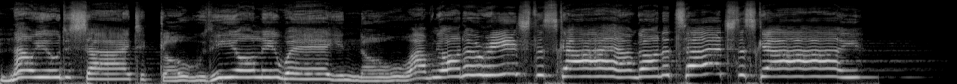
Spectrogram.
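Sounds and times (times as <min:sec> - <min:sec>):
vocals: 0:00.0 - 0:09.5.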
